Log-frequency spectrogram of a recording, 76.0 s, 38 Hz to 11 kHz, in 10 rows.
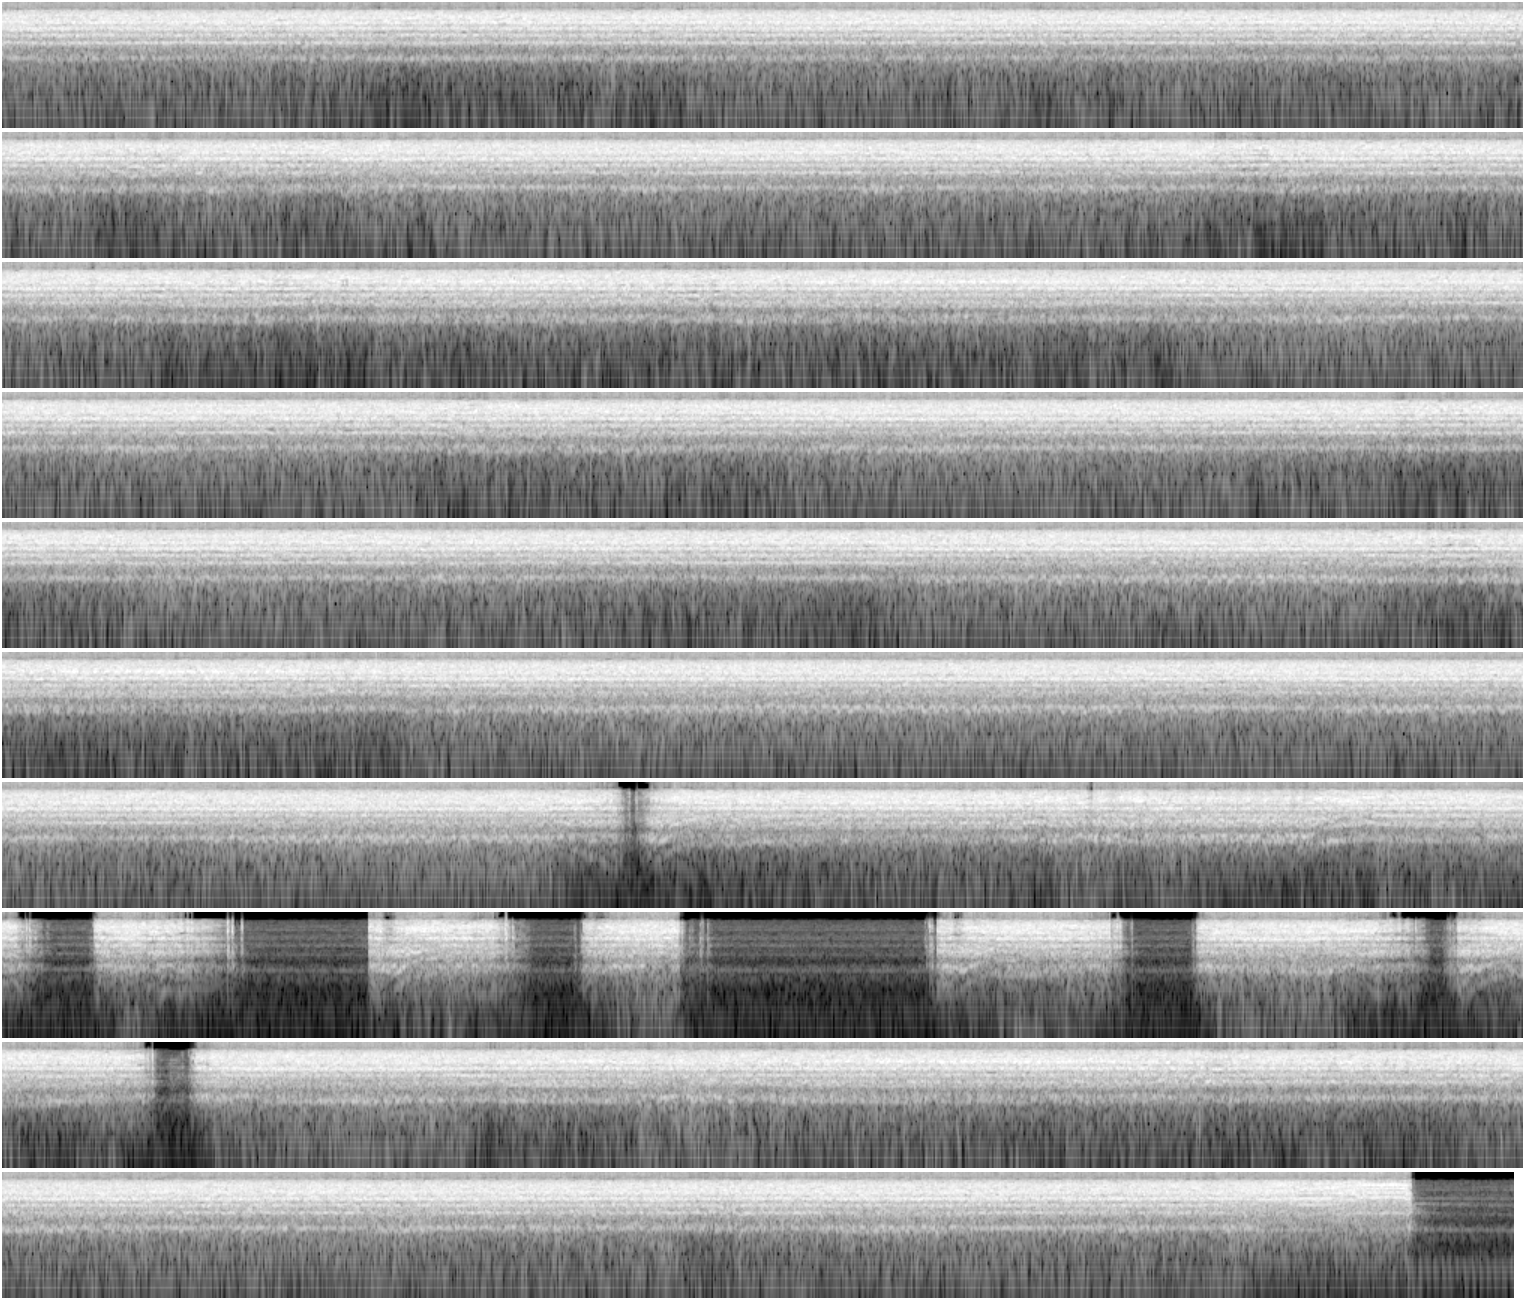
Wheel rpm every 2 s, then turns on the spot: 230, 230, 230, 230, 230, 230, 230, 230, 220, 220, 220, 230, 230, 230, 230, 230, 230, 220, 220, 210, 210, 220, 220, 220, 150, 180, 110, 30, 40, 80, 90, 190, 230, 220, 230, 230, 230, 130.
none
